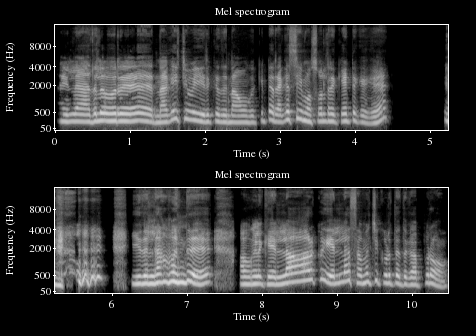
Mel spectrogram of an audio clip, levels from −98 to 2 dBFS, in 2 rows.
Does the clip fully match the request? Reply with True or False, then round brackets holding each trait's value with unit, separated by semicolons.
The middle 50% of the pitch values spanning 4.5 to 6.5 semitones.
False (3.9 semitones)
